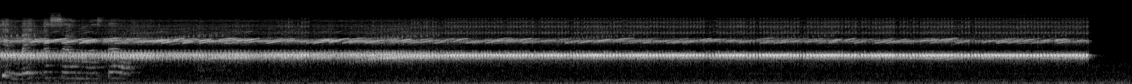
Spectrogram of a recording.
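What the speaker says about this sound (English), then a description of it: "toad is about this, and it sounds just like this." A toad's call plays as one long, loud, unbroken trill that holds steady for about ten seconds and then cuts off abruptly, after a brief higher chirp at the start.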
